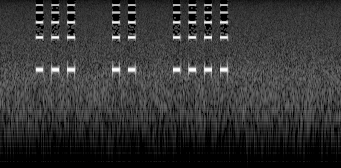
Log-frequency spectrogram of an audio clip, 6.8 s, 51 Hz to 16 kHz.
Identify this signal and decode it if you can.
Beep code, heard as beeps from a small speaker, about 1470 Hz. 3-2-4. In Phoenix BIOS tables: keyboard controller failure.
